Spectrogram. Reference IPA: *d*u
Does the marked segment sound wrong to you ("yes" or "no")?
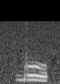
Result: yes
